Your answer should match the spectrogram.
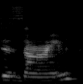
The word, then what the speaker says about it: design: So take the word design that when spelled out in English has a silent G. An Arabic speaker may have trouble pronouncing this word as they do not understand the concept of silent letters and may pronounce the G.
